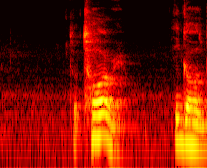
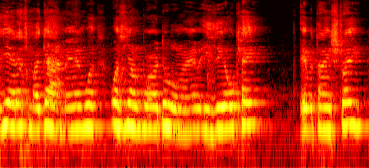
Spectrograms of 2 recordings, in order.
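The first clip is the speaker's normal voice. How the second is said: excited; 5 semitones higher than usual. Retold or imitated. Worried self quote about friend.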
